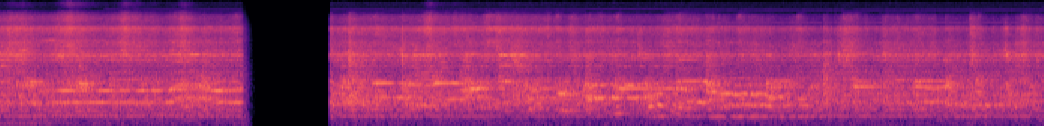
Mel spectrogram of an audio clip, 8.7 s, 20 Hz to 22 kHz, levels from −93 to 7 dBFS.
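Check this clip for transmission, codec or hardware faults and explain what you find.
Two transmission faults stand out, both from a packet network path rather than the codec or hardware.

From 2.02 to 2.80 s there is what sounds like a long network dropout, likely caused by a stall in arriving packets. With nothing to decode, the receiver stretched the last sound into a fading buzz or hiss that quickly sinks to near-silence for about 0.63 s. The audio resumes about 0.6 s further on, so that stretch is simply gone, and the playout delay shifts by roughly 150 ms.

From 5.61 to 7.18 s a jitter buffer speed-up follows. Having built up more buffered audio than it targets, the receiver trimmed many short pitch-period-sized slices to catch up, roughly 70 ms in total. Playback runs at 104% speed with the pitch unchanged, just under the point where it would clearly sound hurried.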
